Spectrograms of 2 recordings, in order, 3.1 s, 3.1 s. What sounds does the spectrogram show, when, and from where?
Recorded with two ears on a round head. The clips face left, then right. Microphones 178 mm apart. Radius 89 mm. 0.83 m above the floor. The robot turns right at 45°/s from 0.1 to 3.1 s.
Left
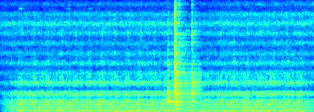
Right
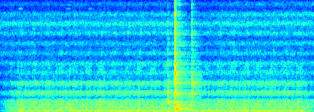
1.7 s a door slam: 25° right (ahead or behind); by 2.0 s 40° right (ahead or behind)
